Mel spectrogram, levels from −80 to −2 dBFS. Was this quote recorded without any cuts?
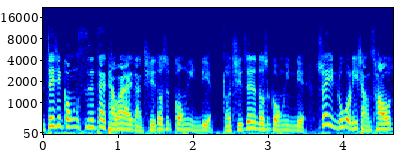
no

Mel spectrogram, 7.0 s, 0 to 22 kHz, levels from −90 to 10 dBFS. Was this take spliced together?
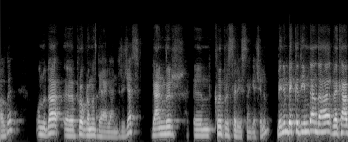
yes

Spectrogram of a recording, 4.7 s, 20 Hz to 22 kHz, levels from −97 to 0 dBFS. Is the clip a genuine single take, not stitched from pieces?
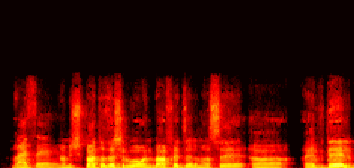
yes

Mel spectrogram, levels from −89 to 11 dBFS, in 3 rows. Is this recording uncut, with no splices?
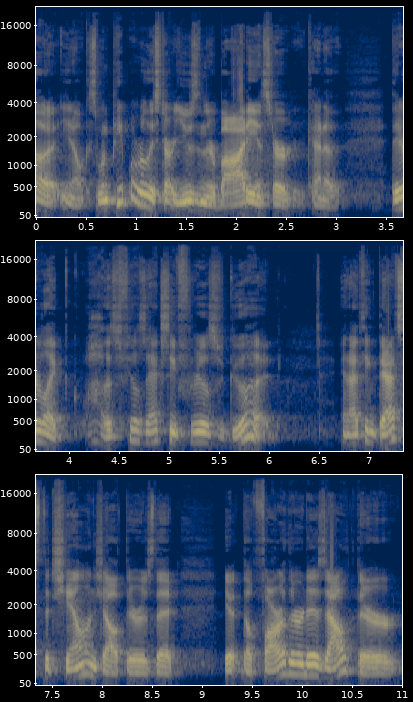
yes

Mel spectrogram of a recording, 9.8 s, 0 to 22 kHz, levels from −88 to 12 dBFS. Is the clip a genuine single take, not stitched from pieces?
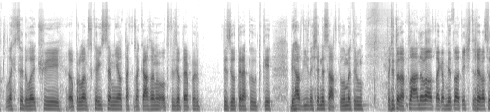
no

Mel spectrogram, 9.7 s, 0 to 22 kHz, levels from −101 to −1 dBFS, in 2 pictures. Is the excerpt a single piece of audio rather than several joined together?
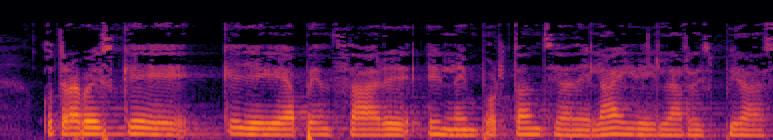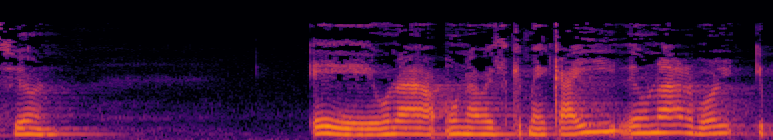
yes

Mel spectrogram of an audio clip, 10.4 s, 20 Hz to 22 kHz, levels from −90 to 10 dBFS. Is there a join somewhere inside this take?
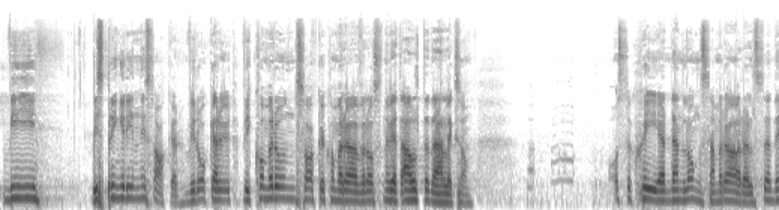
yes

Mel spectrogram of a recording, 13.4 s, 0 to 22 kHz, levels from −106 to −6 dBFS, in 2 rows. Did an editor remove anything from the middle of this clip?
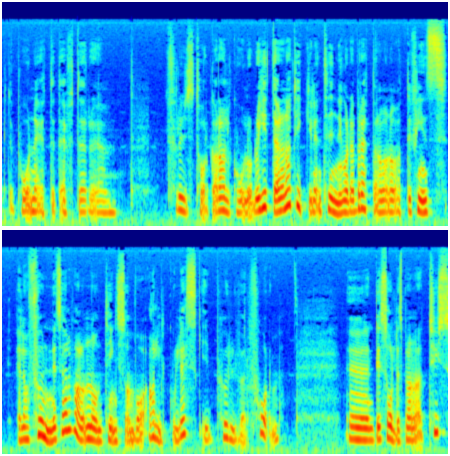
yes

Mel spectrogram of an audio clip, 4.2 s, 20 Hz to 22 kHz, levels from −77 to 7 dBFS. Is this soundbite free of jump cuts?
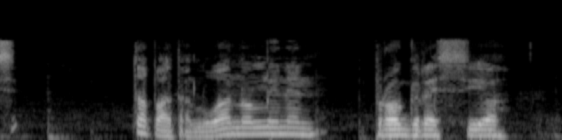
no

